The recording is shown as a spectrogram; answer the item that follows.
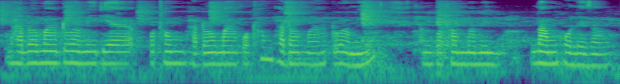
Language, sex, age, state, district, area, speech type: Assamese, female, 30-45, Assam, Golaghat, urban, spontaneous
